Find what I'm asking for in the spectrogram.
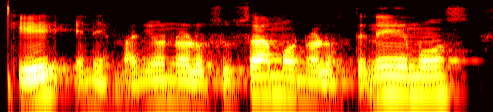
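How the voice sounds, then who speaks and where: Guy teaching a class, mid pitch, keeps asking if everyone's following, kinda muffled lo-fi audio. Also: fairly even intonation, a little fast, slight background noise. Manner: explains patiently, often checks with a questioning "right?". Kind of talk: online class lecture.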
